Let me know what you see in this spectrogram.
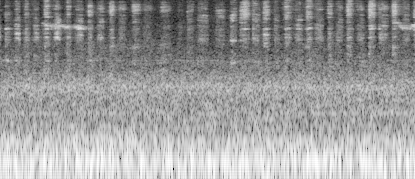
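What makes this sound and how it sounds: A hand strokes and scratches a light-colored charcoal pencil or blending stump across white drawing paper clipped flat to a wooden easel outdoors, backed by a board, while shading a leaf sketch. Soft, steady scratching and rubbing strokes carry brief bright streaks over a constant low rumble, at a quiet, even level throughout.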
